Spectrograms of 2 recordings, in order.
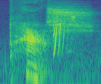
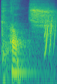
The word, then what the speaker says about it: cash: ไร ครับ number one Cash ลง ท้าย ด้วย S ดึง เสียง ยาว นิด นึง Cash Cash ไม่ ได้ ออก เสียง ว่า Catch cch ก็ คือ จับ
